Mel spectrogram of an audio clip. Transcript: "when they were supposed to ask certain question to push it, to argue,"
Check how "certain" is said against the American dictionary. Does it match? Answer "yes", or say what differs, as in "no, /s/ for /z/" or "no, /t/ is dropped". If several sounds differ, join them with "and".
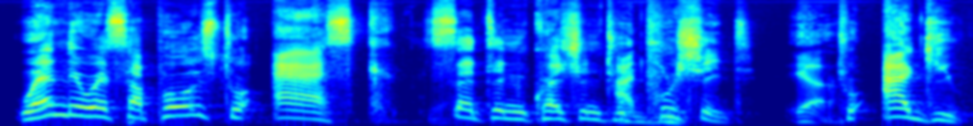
yes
